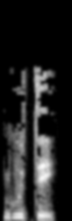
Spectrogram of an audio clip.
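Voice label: "gouter", French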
